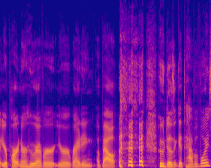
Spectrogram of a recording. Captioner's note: chuckles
